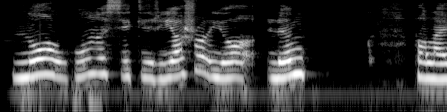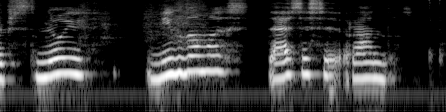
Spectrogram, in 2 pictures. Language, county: Lithuanian, Kaunas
